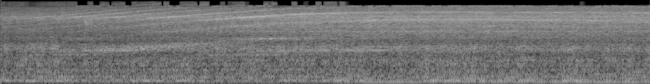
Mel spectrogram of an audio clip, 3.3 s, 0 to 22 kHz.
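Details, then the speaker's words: Indesit WS84TX washing machine during high-speed spin and draining: a loud steady low hum with a thin whine and vibration from the drain pump motor; failing drain pump. "При отжатии и откачке воды наблюдается посторонний шум, то есть когда при больших оборотах начинается отжатие, слышен какой-то посторонний шум и слышно вот вибрации именно того моторчика, который откачивает воду."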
